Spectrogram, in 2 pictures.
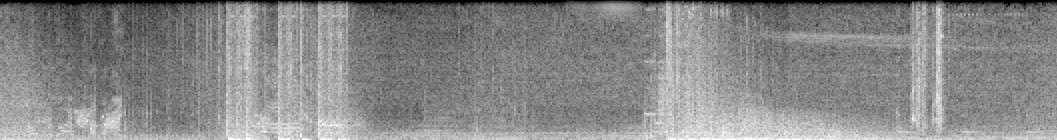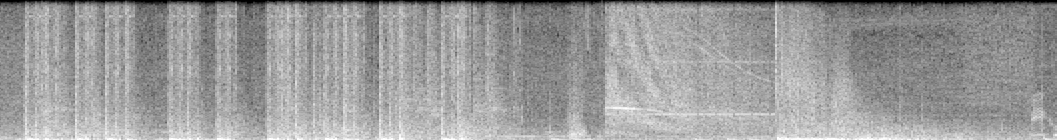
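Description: Gunfire in the video game Watch Dogs Legion during a boss fight, bursts of rapid automatic shots and heavy booms in irregular clusters, loud, with voices speaking between and over them.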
